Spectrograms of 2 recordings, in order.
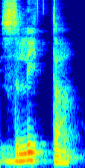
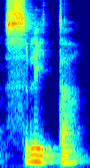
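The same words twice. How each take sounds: First: The s is voiced, like a z sound. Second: The s is voiceless, separate from the l. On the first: The speaker calls it right. "Questa parola si pronuncia così" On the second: The speaker calls it wrong. "non si pronuncia slitta"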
